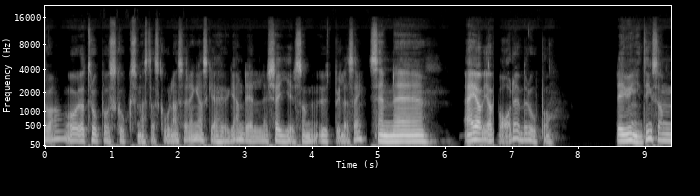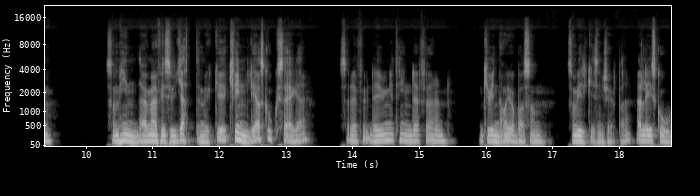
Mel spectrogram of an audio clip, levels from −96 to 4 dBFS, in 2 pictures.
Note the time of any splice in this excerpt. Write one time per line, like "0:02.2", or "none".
0:04.8
0:06.7

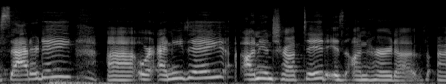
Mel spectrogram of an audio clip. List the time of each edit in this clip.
0:02.3

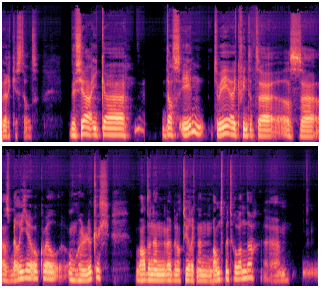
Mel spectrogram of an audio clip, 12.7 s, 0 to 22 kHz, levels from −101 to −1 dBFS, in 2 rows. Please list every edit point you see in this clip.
0:10.2

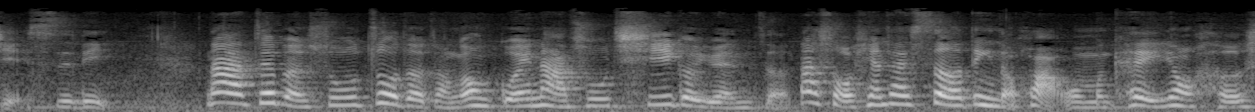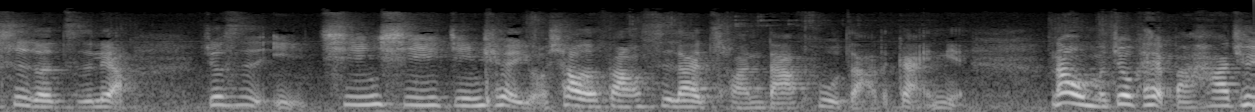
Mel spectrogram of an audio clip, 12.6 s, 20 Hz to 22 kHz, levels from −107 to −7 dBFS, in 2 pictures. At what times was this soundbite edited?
0:04.0
0:11.5

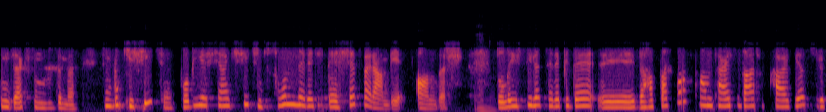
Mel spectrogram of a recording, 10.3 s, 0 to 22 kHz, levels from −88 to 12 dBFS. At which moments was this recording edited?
0:08.0

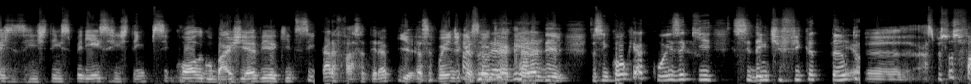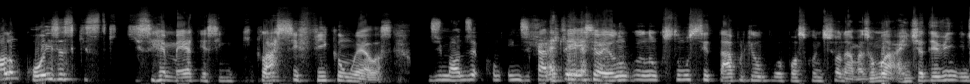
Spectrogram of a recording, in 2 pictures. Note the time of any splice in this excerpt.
0:03.1
0:08.6
0:13.8

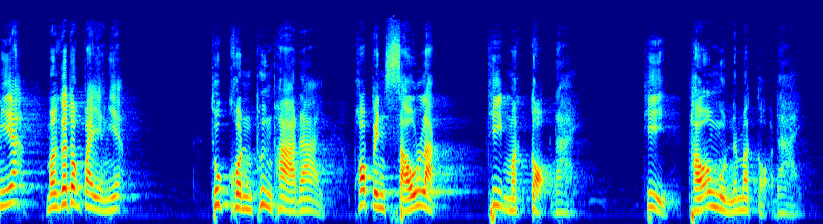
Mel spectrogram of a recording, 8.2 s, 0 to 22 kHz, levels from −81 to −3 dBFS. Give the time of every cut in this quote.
none

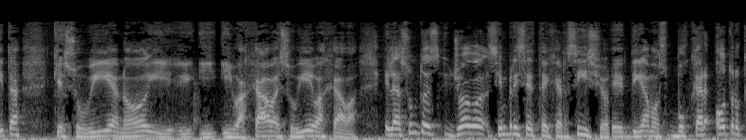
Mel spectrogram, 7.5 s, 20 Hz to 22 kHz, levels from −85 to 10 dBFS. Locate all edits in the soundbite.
0:04.9
0:06.1

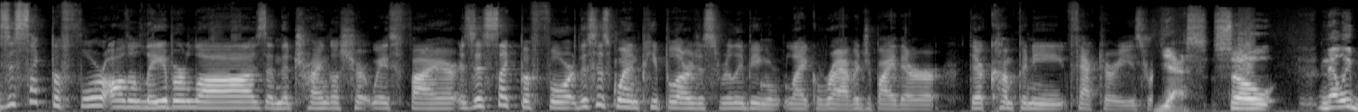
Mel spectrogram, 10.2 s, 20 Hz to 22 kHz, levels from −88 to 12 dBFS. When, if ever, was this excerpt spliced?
0:07.2
0:08.6

